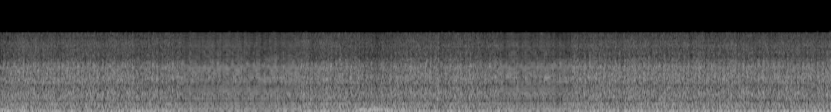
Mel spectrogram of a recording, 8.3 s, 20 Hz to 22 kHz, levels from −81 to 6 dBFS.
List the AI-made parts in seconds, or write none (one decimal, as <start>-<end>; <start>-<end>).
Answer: 1.8-3.0; 5.0-5.7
